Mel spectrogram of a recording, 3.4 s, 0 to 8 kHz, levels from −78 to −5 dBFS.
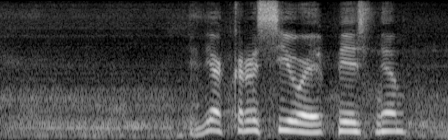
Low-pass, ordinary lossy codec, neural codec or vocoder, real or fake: none; none; codec, 16 kHz, 0.8 kbps, ZipCodec; fake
